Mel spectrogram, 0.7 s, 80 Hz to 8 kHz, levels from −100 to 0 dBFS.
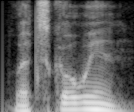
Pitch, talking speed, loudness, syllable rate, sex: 115 Hz, 270 wpm, -15 LUFS, 5.7 syllables/s, male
